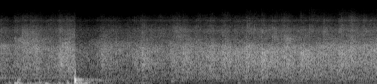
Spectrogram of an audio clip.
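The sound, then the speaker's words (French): A church audience applauds its pastor with steady, even clapping and a single sharp thump early on; the sound stays level throughout and no voices are heard. “Est-ce qu'on peut acclamer pour le pasteur?”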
